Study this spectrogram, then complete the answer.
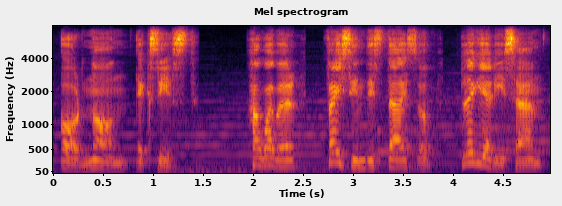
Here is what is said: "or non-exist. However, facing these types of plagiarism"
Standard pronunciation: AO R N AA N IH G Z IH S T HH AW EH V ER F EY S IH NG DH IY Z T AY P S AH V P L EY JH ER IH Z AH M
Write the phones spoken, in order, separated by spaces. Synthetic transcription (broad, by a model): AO R N AA N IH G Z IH S T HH AW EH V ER F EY S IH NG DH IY S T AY S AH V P L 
